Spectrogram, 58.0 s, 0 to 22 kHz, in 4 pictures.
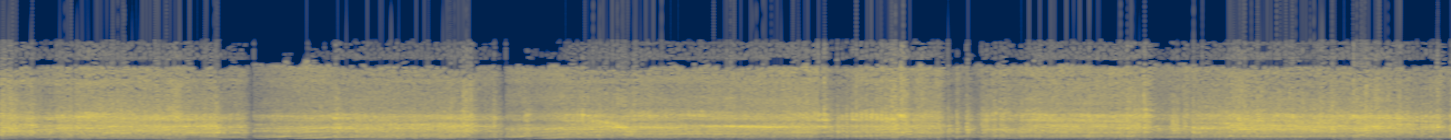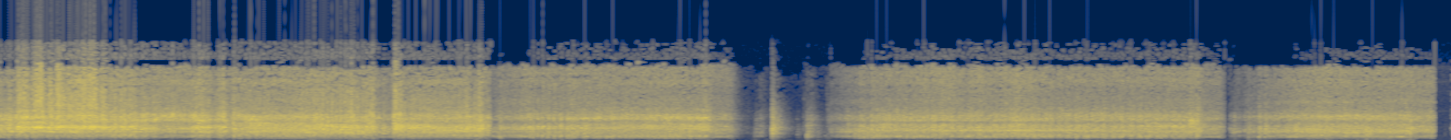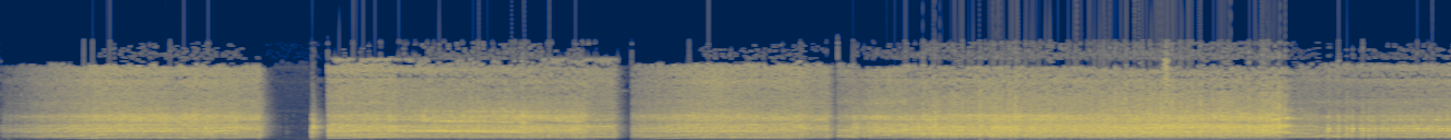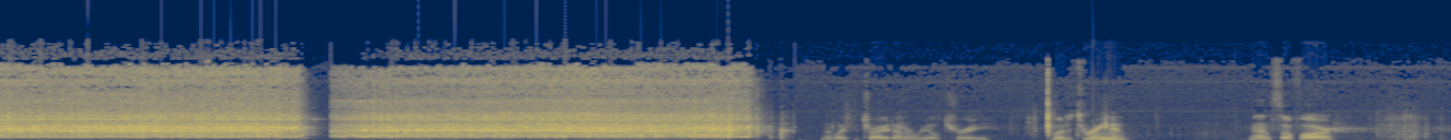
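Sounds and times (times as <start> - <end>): chainsaw cutting wood: 0.0 - 22.0, 22.8 - 51.4.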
